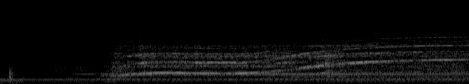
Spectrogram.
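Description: KitchenAid stand mixer switched on: a few faint clicks, then its motor whine rises in pitch as it speeds up and settles into a steady run, the wire whisk beating stiff egg whites.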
